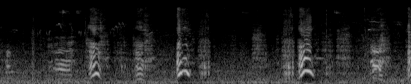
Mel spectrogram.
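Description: A dog barking repeatedly, about six short barks at an uneven pace.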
